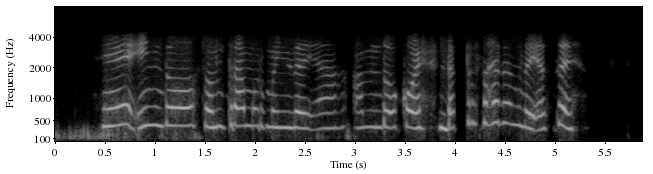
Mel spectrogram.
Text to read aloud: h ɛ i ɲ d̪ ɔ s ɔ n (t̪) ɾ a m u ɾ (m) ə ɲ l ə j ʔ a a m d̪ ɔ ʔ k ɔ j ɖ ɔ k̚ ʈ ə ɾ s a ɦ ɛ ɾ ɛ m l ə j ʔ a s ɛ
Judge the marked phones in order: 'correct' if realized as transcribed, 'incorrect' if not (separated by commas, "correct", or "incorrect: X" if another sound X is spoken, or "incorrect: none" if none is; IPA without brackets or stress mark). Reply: correct, correct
